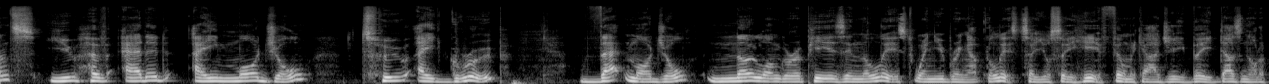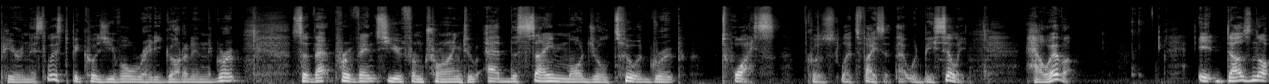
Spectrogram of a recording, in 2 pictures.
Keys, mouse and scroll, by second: 7.5 click, 8.7-10.1 drag, 24.1 click.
